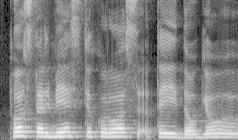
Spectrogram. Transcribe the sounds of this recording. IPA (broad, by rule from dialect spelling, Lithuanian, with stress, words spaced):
toːs tɐrʲˈmʲeːs tʲɪkˈroːs tɐɪ dɐʊˈɡʲɛʊ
